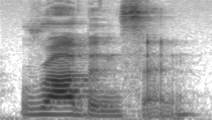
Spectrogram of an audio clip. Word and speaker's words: Robinson: next one we have Robinson Robinson three syllables in this one the winner again is on the first and the sound that it makes is aa the second syllable then it's a syllabic N or schwa n and the third syllable is also a schwa Robinson Robinson next up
